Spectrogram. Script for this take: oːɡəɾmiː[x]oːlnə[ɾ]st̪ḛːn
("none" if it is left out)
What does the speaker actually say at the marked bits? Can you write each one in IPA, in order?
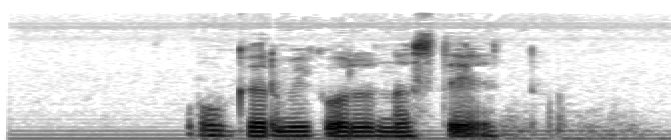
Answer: k, none

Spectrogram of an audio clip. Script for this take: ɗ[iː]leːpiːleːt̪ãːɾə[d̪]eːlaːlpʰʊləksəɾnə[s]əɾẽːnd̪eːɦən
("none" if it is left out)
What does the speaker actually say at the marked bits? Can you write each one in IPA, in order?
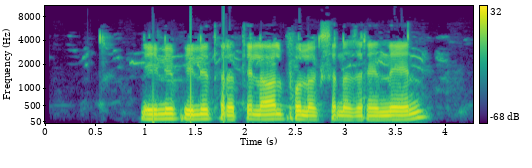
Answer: iː, t̪, z

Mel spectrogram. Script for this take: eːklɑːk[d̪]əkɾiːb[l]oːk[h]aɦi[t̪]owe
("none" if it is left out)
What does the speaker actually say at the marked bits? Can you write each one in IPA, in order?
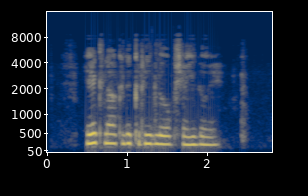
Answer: d̪, l, ʃ, d̪

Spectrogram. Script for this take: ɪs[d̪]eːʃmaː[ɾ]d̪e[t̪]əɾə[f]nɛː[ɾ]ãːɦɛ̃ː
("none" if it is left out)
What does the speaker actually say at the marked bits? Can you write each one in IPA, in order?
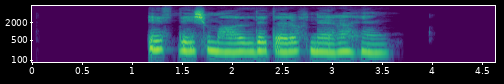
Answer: d̪, l, t̪, f, ɾ

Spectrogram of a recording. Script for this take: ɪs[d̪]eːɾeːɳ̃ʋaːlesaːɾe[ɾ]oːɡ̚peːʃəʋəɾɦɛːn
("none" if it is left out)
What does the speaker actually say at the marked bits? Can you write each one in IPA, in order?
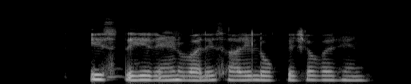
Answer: d̪, l

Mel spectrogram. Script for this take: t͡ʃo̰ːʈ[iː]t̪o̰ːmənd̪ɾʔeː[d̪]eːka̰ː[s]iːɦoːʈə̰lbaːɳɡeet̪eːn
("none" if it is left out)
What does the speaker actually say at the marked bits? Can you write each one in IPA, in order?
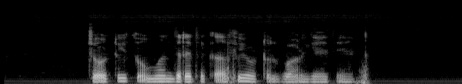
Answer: iː, t̪, f

